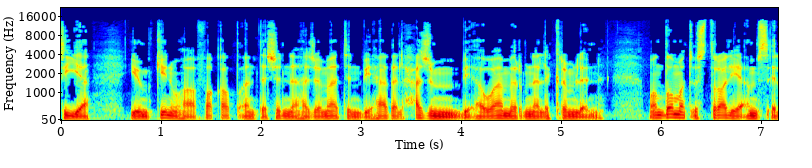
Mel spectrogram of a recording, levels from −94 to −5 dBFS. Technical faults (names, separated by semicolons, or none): none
